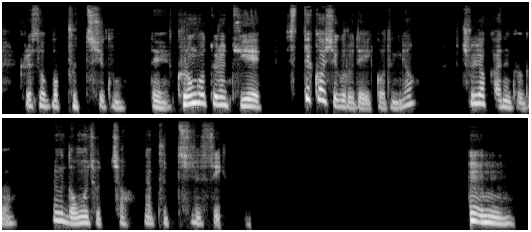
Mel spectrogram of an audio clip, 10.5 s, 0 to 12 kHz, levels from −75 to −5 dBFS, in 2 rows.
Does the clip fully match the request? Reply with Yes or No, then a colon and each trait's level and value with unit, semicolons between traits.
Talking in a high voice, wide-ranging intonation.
No: medium, 160 Hz; wide, 7.4 semitones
